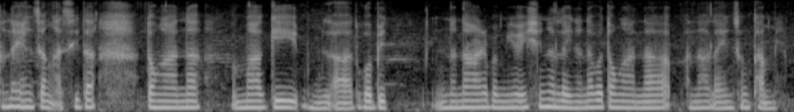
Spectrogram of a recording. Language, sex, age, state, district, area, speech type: Manipuri, female, 18-30, Manipur, Thoubal, rural, spontaneous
